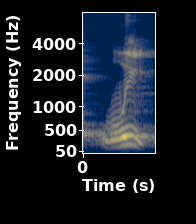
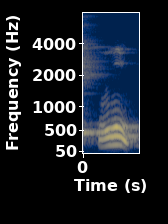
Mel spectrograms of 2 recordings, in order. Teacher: ঠোঁটের থেকে আওয়াজটার শুরু, ঠোঁটের থেকেই শেষ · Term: ওয়াওয়ের উচ্চারণটা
